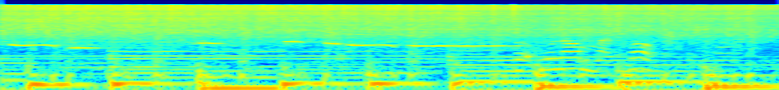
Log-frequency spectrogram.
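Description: Blended chili paste sizzling as it fries in oil in a wok, stirred with a metal spatula, over background music with a bass line and a light melody.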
